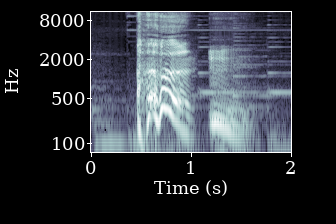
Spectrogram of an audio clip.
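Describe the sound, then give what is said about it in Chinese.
A man gives a deliberate, throat-clearing cough: a loud, rough voiced burst followed by a shorter second one, heard alone. “只听包拯咳嗽了一声”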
